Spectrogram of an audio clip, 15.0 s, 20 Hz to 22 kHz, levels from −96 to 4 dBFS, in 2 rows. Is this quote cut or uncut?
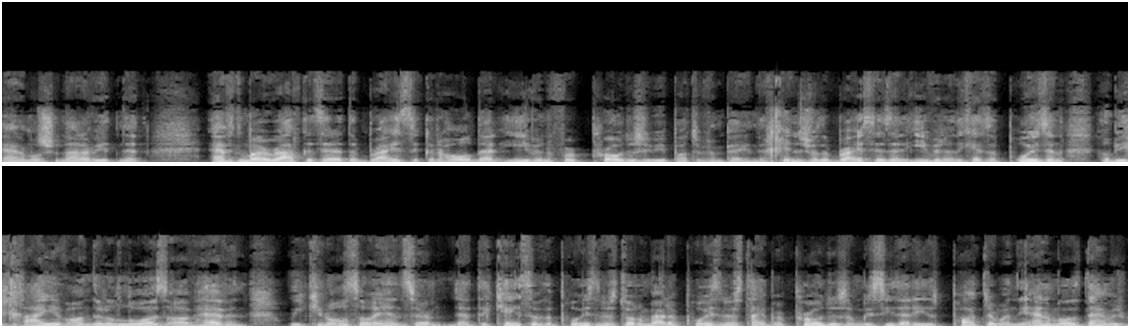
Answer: uncut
